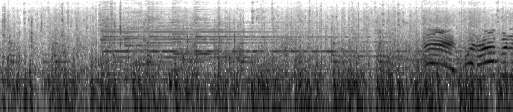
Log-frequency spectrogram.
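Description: Horses galloping in the video game Red Dead Redemption, a dense rumble of hoofbeats under music and wind, with a horse whinnying toward the end.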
